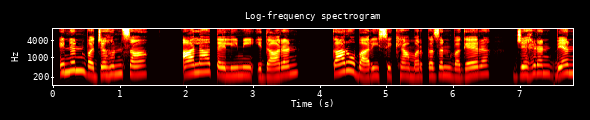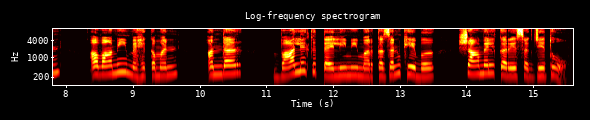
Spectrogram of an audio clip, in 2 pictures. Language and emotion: Sindhi, neutral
